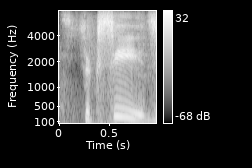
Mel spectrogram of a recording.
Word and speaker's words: succeeds: be Su seeds so the first C is a k sound su su okay the next C is an S sound seeds succeed seeds okay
